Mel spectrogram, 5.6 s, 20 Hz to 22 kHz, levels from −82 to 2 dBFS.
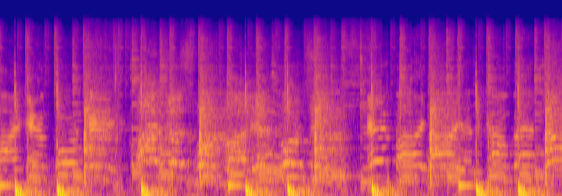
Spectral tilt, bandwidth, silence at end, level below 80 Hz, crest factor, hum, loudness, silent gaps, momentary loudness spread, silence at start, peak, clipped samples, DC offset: -5 dB/octave; 15 kHz; 0 s; -22 dBFS; 16 dB; none; -17 LUFS; none; 4 LU; 0 s; 0 dBFS; under 0.1%; under 0.1%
